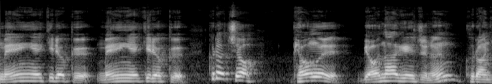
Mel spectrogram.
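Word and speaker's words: 免疫力: 발음은 맹해기력그. 그렇죠. 병을 면하게 해주는 그런 힘을 면역력, 맹해기력그.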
